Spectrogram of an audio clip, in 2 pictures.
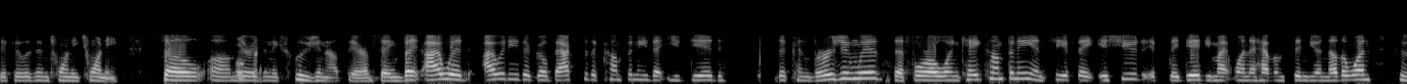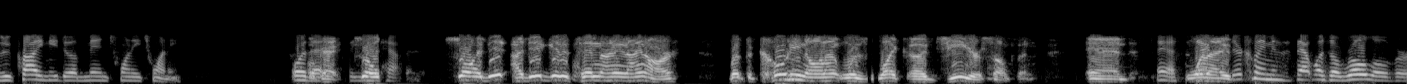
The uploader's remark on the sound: Live from America's Music City. When we say live, that means you can jump on the phone and ask any question at all.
